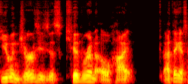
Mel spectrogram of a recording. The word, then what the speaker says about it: Kidron: But the closest one to like you in Jersey is just Kidron, Ohio. I think that's how you pronounce it. Kidron, Ohio.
